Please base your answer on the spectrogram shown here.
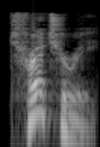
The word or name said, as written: treachery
